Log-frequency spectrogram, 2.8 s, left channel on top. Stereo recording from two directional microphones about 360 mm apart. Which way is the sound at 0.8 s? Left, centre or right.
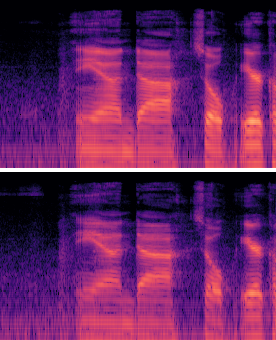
Centre.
